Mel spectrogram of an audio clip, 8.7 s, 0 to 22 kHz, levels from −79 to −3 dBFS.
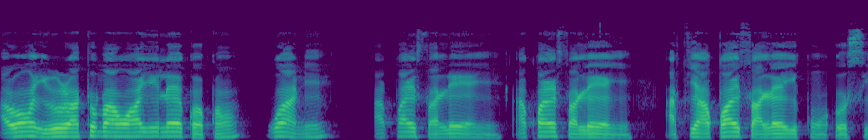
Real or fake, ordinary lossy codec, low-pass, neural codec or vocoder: real; MP3, 48 kbps; 19.8 kHz; none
